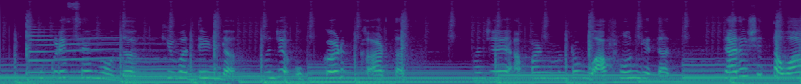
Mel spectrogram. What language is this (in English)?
Marathi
